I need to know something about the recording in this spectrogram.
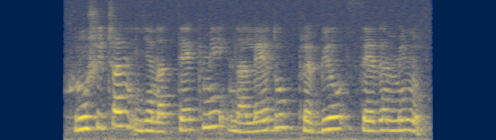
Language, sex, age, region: Slovenian, female, 18-29, Abroad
